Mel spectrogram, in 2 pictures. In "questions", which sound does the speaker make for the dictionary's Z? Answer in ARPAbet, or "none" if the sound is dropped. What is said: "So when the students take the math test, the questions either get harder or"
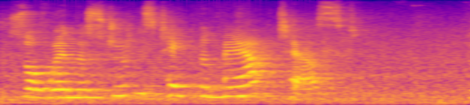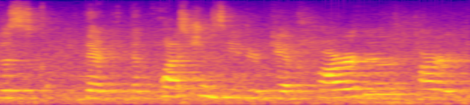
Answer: Z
